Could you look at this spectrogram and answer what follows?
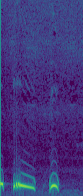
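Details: Spotted dove decoy calling to lure wild doves, a short fragment: a drawn-out, slightly falling hollow coo followed by one brief rounded coo, on a quiet background.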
